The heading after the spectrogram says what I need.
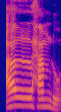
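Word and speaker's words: الحمد: Maka cara bacanya alhamdu. Hamdu. Nah, ada ditahan sedikit gitu ya. Mengalir sedikit. Hamdu. Hamdu. Jadi enggak hamdu, hamdu, enggak gitu. Tapi hamdu. Tapi jangan kelebihan juga. Alhamdu. Nah, itu juga tidak tepat.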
